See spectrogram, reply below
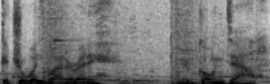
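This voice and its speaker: A man playing a calm, aloof, polite young alchemist in a video game, speaking in a measured, formal, detached way. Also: mid-range voice, vocal fry, natural voice. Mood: focused, decisive. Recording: music behind the voice.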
